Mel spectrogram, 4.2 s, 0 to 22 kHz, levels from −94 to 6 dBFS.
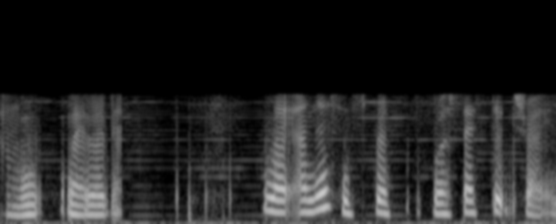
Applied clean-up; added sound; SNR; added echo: neural separator model SepFormer WHAM!.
